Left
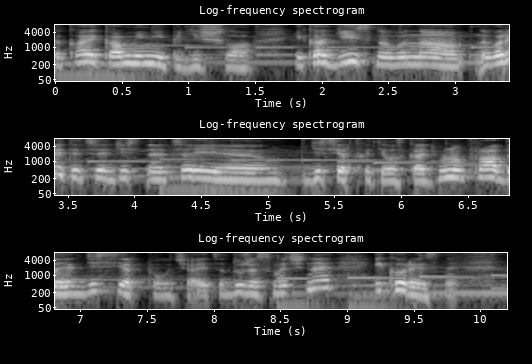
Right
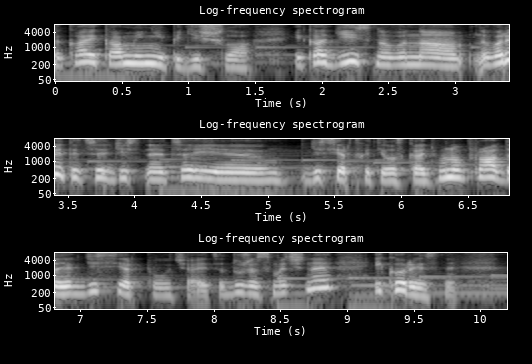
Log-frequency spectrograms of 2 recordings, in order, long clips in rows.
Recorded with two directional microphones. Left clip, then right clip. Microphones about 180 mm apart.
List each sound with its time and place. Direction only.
0.1 s speech: 55° right (ahead or behind)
